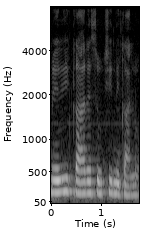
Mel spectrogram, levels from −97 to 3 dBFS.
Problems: none marked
